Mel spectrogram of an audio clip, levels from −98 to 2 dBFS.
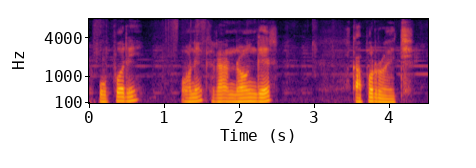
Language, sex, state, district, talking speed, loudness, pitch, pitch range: Bengali, male, Tripura, West Tripura, 90 wpm, -20 LUFS, 130 Hz, 120-140 Hz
